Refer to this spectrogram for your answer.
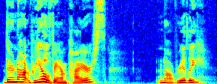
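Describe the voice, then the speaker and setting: Woman playing a high-voiced, anxious young wife. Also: slow pace. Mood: frightened. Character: naive, pleading, shallow wife who stayed young. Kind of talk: audio horror drama acting. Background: background music.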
